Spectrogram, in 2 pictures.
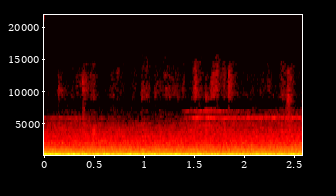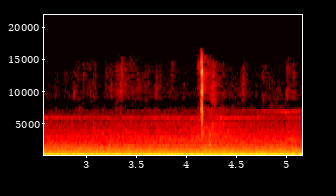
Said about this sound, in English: sorry about the noise, there's a train going past.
